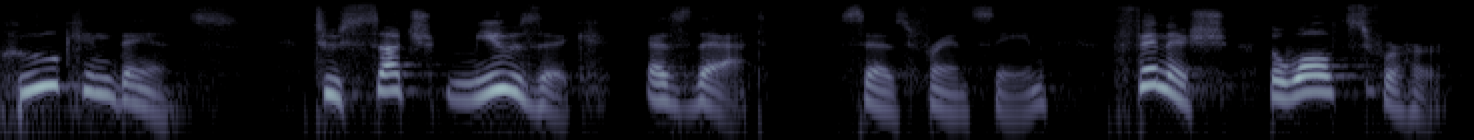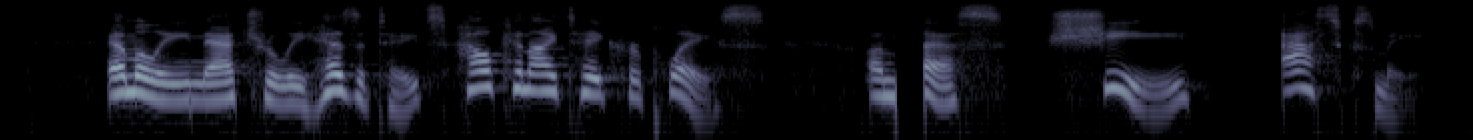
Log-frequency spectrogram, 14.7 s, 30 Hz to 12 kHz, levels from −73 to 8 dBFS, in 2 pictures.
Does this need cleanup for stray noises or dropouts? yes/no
yes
